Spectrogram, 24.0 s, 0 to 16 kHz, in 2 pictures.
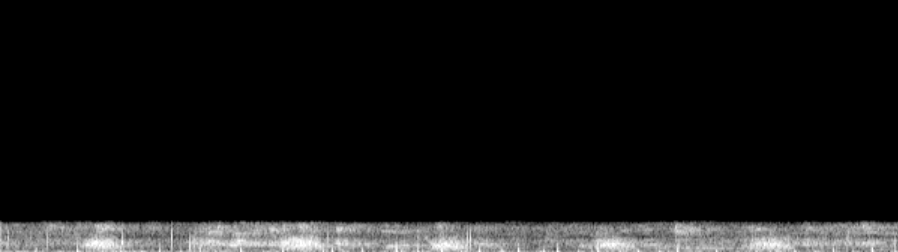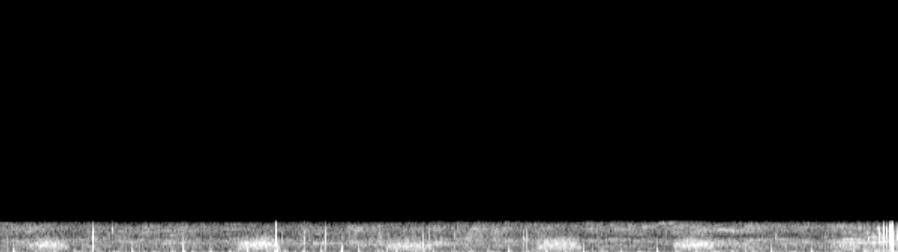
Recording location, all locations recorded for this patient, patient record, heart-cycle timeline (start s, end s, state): aortic valve (AV)
aortic valve (AV)+pulmonary valve (PV)+tricuspid valve (TV)+mitral valve (MV)
#Age: Child
#Sex: Female
#Height: 95.0 cm
#Weight: 17.5 kg
#Pregnancy status: False
#Murmur: Absent
#Murmur locations: nan
#Most audible location: nan
#Systolic murmur timing: nan
#Systolic murmur shape: nan
#Systolic murmur grading: nan
#Systolic murmur pitch: nan
#Systolic murmur quality: nan
#Diastolic murmur timing: nan
#Diastolic murmur shape: nan
#Diastolic murmur grading: nan
#Diastolic murmur pitch: nan
#Diastolic murmur quality: nan
#Outcome: Normal
#Campaign: 2015 screening campaign
0.00	6.98	unannotated
6.98	7.18	diastole
7.18	7.30	S1
7.30	7.40	systole
7.40	7.50	S2
7.50	7.69	diastole
7.69	7.80	S1
7.80	7.94	systole
7.94	8.03	S2
8.03	8.23	diastole
8.23	8.31	S1
8.31	8.48	systole
8.48	8.57	S2
8.57	8.75	diastole
8.75	8.84	S1
8.84	9.00	systole
9.00	9.09	S2
9.09	9.27	diastole
9.27	9.36	S1
9.36	9.52	systole
9.52	9.60	S2
9.60	9.79	diastole
9.79	9.88	S1
9.88	10.04	systole
10.04	10.14	S2
10.14	10.34	diastole
10.34	10.44	S1
10.44	10.57	systole
10.57	10.66	S2
10.66	10.83	diastole
10.83	10.92	S1
10.92	11.08	systole
11.08	11.17	S2
11.17	11.33	diastole
11.33	11.43	S1
11.43	11.60	systole
11.60	11.67	S2
11.67	11.87	diastole
11.87	11.99	S1
11.99	12.13	systole
12.13	12.23	S2
12.23	12.43	diastole
12.43	23.95	unannotated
